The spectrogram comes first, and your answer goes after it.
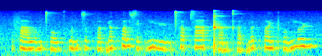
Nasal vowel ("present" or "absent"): absent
